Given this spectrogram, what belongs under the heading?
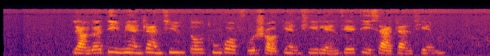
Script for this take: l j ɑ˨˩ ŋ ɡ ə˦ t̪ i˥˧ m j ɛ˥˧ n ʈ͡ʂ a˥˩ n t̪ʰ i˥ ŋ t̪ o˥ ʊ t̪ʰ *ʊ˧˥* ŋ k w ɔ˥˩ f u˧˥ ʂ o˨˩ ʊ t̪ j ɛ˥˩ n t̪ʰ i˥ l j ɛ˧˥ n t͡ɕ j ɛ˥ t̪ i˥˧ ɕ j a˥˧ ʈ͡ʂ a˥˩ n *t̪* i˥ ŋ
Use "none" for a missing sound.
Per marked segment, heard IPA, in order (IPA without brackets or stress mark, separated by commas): ʊ˥, t̪ʰ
